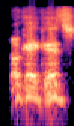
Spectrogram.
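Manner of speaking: abrasive, obnoxious, loud clown-host voice. Speaker shows his audience how he does a cartoon voice: Krusty the Clown voice. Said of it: "It's the only asshole voice I got".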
